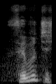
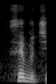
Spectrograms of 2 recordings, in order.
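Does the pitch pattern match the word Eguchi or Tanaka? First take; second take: Tanaka; Eguchi. First: Its pitch pattern matches the word Tanaka. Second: Its pitch pattern matches the word Eguchi. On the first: The speaker calls it right. "田中翔太。セブチ翔太。" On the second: The speaker calls it wrong. "江口は江口さんやもんな。江口洋介。セブチ洋介やもんな。"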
